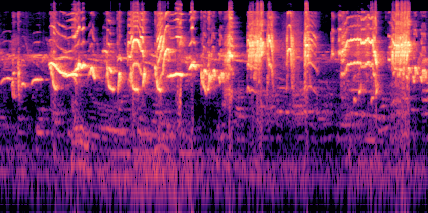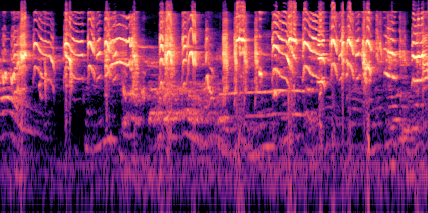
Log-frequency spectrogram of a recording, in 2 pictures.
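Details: Caged Oriental magpie-robin, a national first-place champion, singing in fighting mode on a bird contest track: a dense, loud, varied stream of whistled slurs, rising and falling trills and sharp chips, packed with fast changing phrases.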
